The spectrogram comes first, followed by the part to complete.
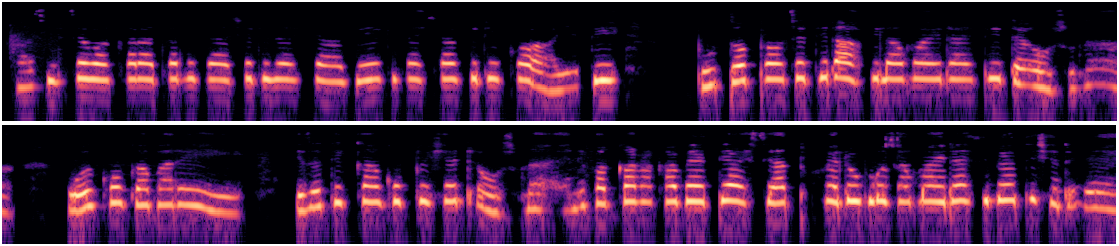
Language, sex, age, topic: Gamo, female, 25-35, government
